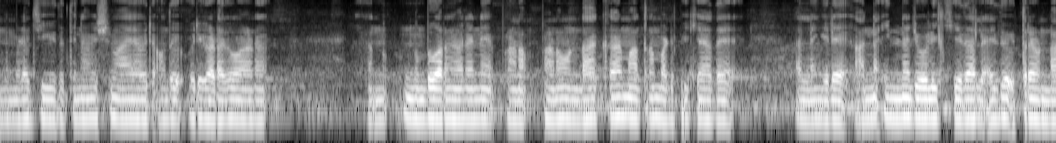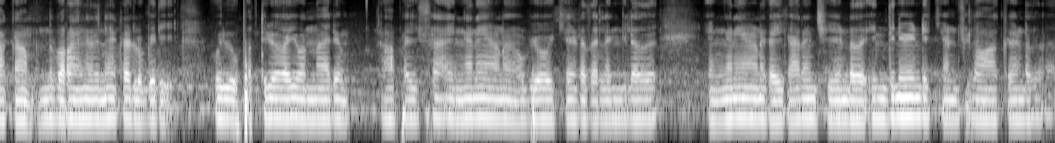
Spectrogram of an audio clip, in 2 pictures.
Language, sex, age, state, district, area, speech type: Malayalam, male, 18-30, Kerala, Idukki, rural, spontaneous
